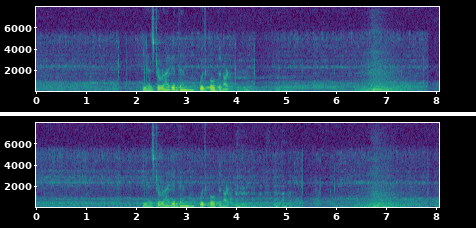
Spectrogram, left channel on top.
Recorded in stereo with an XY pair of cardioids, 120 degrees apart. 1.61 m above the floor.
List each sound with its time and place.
2.1 s a man speaking: 20° left, 1.0 m
4.0 s laughter: 65° right, 3 m
6.3 s a whoosh: 70° left, 6.5 m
